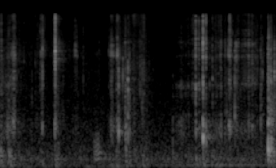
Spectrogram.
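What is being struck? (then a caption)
Soap bar. A metal blade shaves thick, crumbly flakes off the edge of a solid peach soap bar held in the hand, using repeated strokes. Each stroke makes a quiet, dry, crisp scraping and crumbling sound that is mostly bright, with little low end. A few sharper cracks stand out among the softer crinkling scrapes.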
